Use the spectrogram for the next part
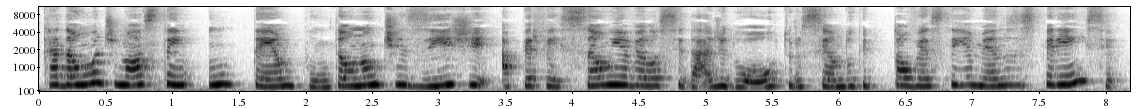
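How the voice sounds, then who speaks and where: A woman with a bright, high voice and a southern Brazilian accent leads an online business lesson. She talks straight to her audience and keeps checking in with a quick "tá?". Now and then she acts out excuses in a quicker, higher voice. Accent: southern Brazilian, Rio Grande do Sul. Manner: direct, repeats points with "tá?" check-ins. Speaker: business mentor. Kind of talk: online class to women entrepreneurs.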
